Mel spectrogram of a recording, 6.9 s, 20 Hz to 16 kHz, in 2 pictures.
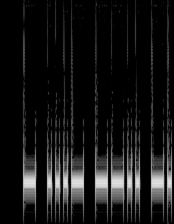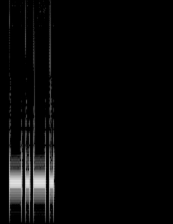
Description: Morse code, heard as a keyed tone, about 15 wpm, 700 Hz. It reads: TVZNC
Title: Code Groups - 5 Letter:Numbers - 15wpm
